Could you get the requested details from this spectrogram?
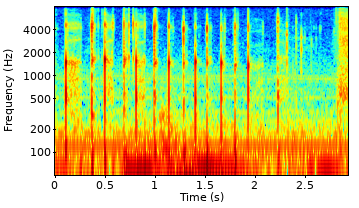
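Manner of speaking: very soft, whispered repetition; hushed, absent-minded checking-off; barely audible muttering. Acted. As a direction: murmur it to yourself, almost inaudibly. Checking items off to themselves.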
